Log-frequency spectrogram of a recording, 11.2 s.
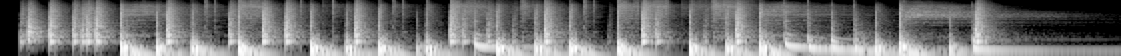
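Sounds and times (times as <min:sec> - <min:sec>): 
drum and bass music: 0:01.2 - 0:10.0.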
